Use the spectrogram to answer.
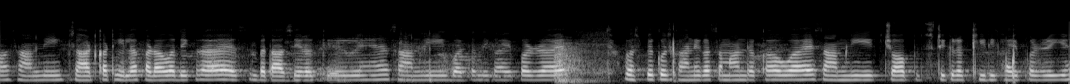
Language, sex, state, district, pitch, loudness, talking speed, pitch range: Hindi, female, Uttar Pradesh, Budaun, 210 Hz, -17 LUFS, 220 wpm, 205-215 Hz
